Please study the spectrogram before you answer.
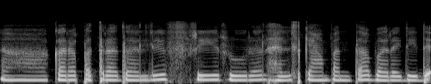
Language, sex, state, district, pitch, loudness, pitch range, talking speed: Kannada, female, Karnataka, Raichur, 200 Hz, -18 LUFS, 195-210 Hz, 125 wpm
